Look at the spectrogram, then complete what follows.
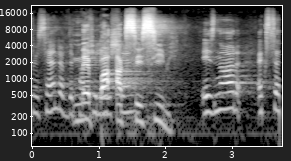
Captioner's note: continues in French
